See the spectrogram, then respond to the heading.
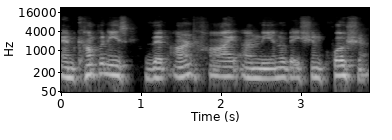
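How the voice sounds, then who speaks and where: An unremarkable speaking voice from a man, fairly high in pitch, at a fairly slow pace with ordinary pitch variation. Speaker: presenter and teacher on company culture. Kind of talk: lecture.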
